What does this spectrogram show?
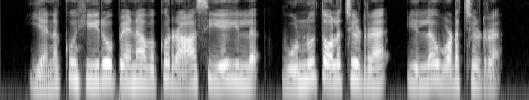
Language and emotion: Tamil, sad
